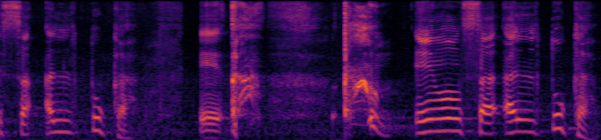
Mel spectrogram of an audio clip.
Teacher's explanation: ان میں نون ساکن ہے، اس کے بعد سین حرف اخفا آ رہا ہے، تو نون ساکن کو یہاں پر اخفا کے ساتھ پڑھیں گے۔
